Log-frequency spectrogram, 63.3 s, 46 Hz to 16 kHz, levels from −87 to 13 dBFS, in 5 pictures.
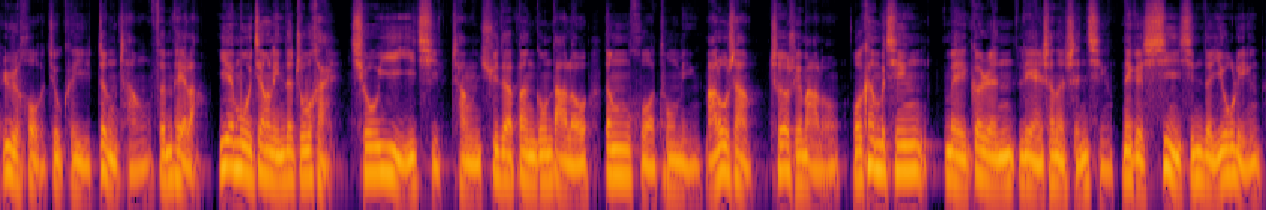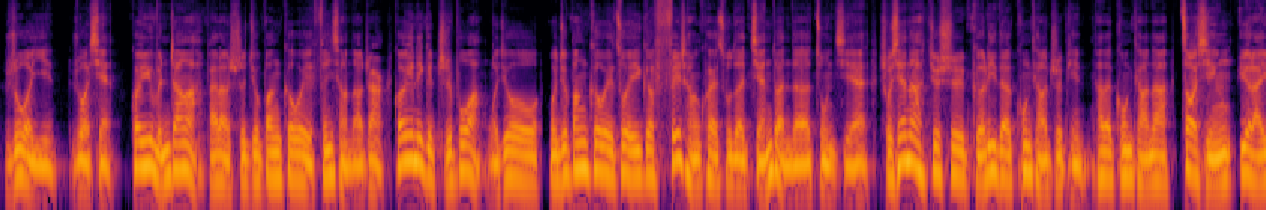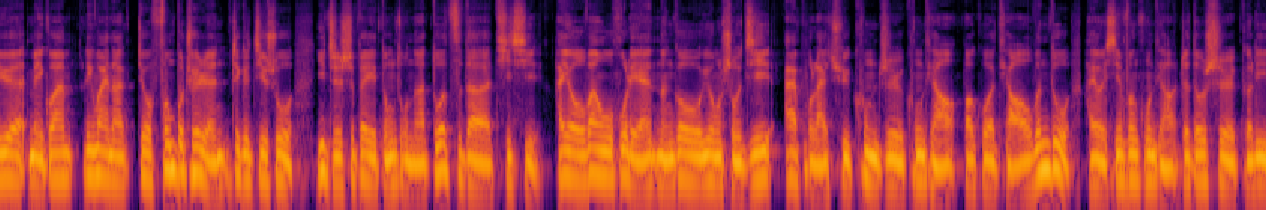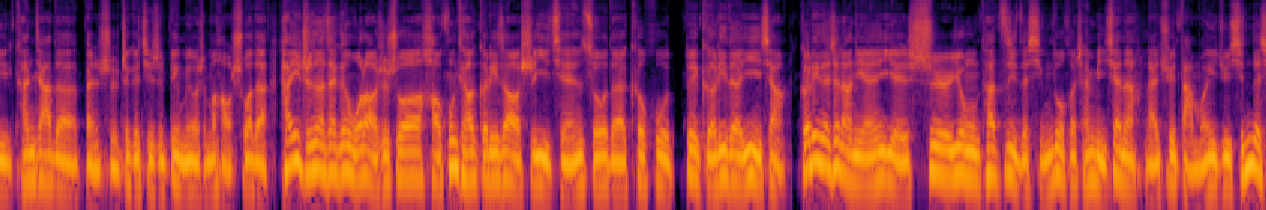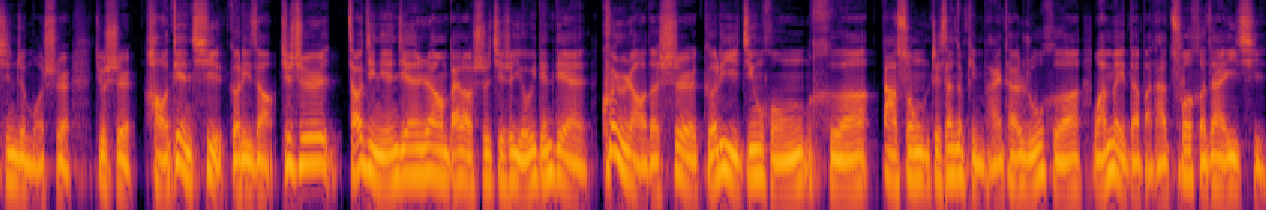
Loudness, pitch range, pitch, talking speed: -14 LUFS, 110-160 Hz, 125 Hz, 305 characters per minute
